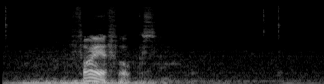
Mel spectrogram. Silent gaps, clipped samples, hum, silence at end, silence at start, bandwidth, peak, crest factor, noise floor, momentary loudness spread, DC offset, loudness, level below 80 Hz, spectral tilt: none; under 0.1%; none; 0.3 s; 0.05 s; 16.5 kHz; -8 dBFS; 22 dB; -52 dBFS; 20 LU; under 0.1%; -26 LUFS; -34 dBFS; -6.5 dB/octave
